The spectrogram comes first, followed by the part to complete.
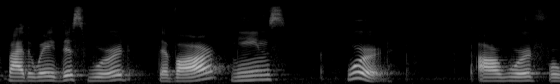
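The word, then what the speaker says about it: דבר: probably in another lesson should be pronounced devar I may say debar in fact on my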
